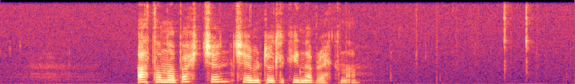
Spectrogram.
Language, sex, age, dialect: Faroese, female, 36-60, Suðurstreymoy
